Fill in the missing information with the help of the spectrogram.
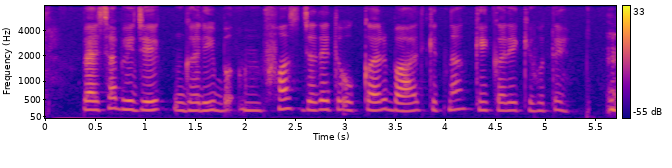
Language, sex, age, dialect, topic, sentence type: Magahi, female, 31-35, Southern, banking, question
